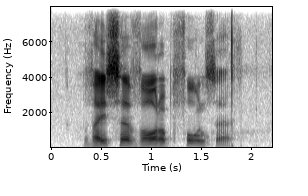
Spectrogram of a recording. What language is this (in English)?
Afrikaans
